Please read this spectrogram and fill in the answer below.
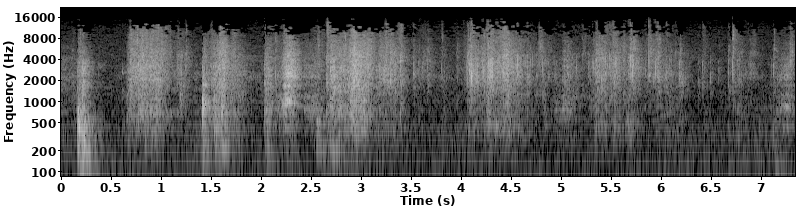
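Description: Crinkling and rustling of a plastic candy bag as it is taken out of a cardboard box and handled, with a sharp knock near the start.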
